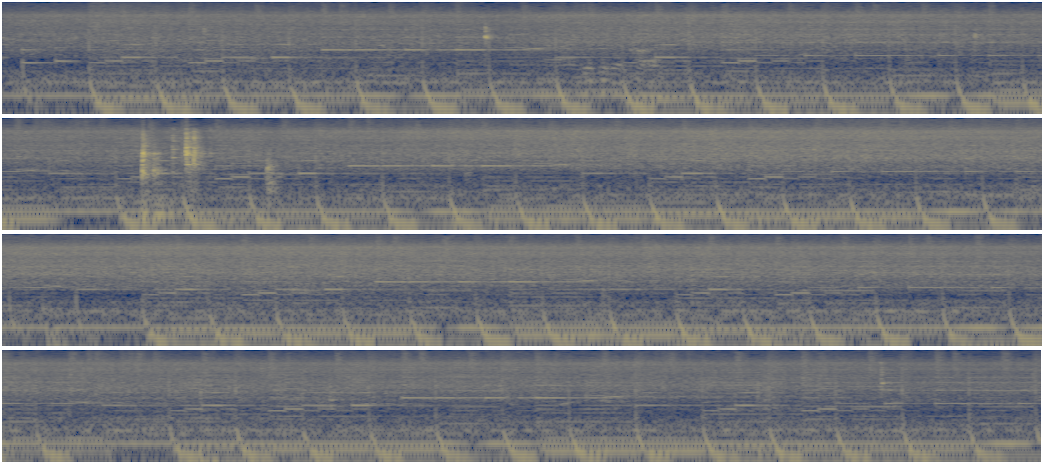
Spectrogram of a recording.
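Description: Chopped vegetables sizzling as they fry in a hot pan and are stirred with a wooden spoon, with two sharp knocks about nine seconds in. Upbeat background music with a steady beat plays throughout.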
